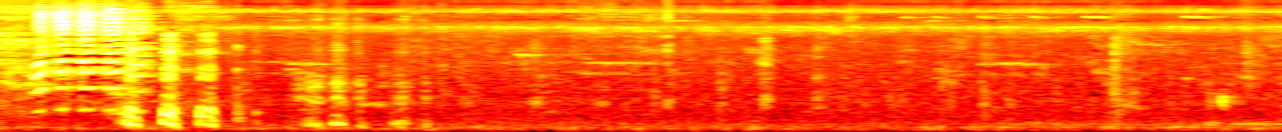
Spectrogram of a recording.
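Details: Home-raised goat around the birth of a female kid; a short burst of rapid, harmonic, wavering bleats in the first second, then quieter scattered sounds and soft murmuring.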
